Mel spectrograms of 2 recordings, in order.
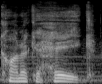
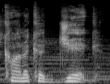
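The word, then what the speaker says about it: Conococheague: Washington County Maryland I've heard the Creek's name pronounced kukah Haag by non-natives of the region but to modern-day folks who grew up in the territory at drains it's kanuka jig no matter how it's pronounced it comes from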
